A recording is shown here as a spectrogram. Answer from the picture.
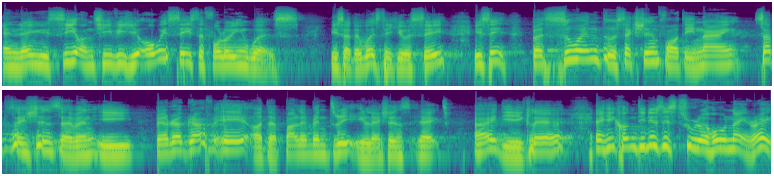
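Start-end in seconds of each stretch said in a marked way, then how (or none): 5.3-13.4 nasal, machine-like, robotic official-sounding voice. Imitating the official who reads election results on tv, robotic nasal voice. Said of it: "with a robotic voice and a nasal voice".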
